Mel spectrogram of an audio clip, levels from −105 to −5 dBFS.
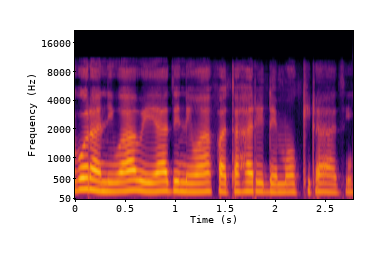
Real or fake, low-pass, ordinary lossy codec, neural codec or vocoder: fake; 10.8 kHz; none; autoencoder, 48 kHz, 32 numbers a frame, DAC-VAE, trained on Japanese speech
